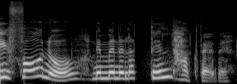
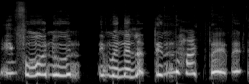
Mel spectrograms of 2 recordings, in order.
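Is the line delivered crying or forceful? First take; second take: forceful; crying. First: The line is spoken forcefully as a punchy line. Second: The line is spoken in a crying, weeping voice. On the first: "full punch dialogue ಅಂತ ಹೇಳೋದಾದ್ರೆ" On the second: "ಇವಾಗ ಅಳ್ತಾ ಹೇಳೋದಾದ್ರೆ"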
